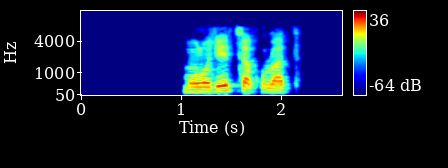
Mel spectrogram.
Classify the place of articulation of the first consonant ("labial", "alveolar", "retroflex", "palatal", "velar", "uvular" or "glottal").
labial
